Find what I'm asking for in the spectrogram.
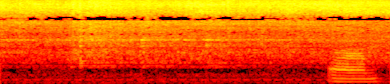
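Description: Homemade healthy burger patties sizzle steadily and loudly in a hot pan, with a bright continuous hiss and a brief voice near the end.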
